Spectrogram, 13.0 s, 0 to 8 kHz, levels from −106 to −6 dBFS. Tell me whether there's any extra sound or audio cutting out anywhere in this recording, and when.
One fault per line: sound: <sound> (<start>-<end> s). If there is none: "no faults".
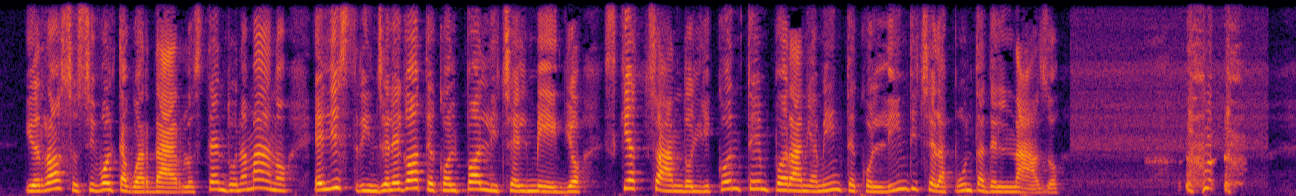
sound: cough (11.4-12.5 s)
